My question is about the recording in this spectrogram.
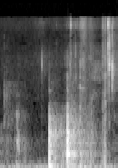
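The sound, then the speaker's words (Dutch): A quick sip of a drink: two short, soft wet mouth and swallow clicks, with no talking. “Even een slokje drinken hoor.”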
